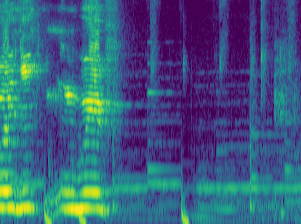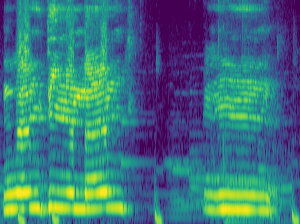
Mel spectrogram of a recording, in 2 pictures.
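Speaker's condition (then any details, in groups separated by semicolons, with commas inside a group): Cerebral palsy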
